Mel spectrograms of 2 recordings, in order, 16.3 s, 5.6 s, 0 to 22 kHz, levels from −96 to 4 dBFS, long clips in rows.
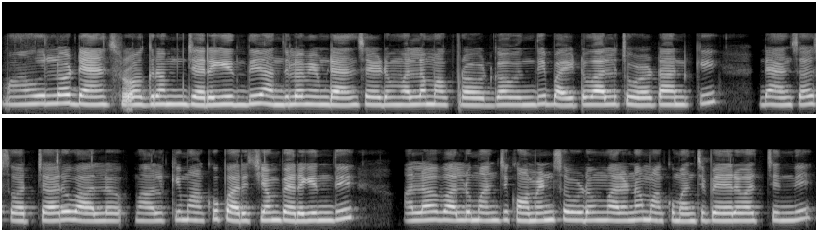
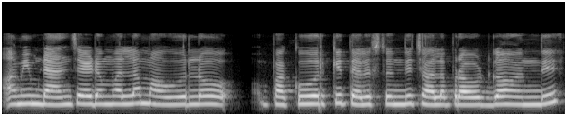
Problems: none marked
